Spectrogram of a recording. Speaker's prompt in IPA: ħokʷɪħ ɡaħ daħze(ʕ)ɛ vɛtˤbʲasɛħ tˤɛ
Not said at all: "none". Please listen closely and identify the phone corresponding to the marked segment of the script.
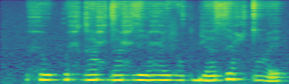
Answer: ʕ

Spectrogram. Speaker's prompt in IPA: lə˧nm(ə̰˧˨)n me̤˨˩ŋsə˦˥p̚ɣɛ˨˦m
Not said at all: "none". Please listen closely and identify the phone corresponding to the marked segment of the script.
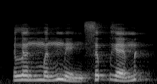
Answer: ə˨˦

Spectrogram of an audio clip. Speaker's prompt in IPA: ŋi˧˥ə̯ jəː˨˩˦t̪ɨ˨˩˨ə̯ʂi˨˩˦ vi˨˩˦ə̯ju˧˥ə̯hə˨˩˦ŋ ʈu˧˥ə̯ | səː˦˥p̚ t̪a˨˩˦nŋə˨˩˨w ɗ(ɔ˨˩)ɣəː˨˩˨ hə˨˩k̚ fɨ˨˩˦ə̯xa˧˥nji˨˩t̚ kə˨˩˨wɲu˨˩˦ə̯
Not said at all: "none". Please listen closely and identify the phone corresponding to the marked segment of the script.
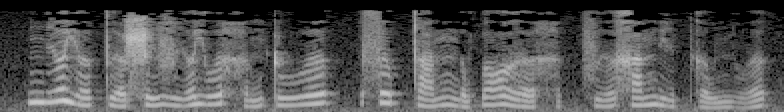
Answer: ɔ˧˥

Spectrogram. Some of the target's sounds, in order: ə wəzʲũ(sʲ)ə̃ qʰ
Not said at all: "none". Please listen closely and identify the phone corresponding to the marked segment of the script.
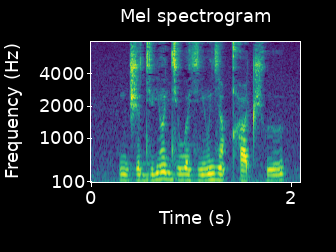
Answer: zʲ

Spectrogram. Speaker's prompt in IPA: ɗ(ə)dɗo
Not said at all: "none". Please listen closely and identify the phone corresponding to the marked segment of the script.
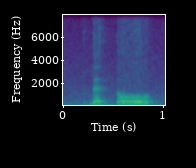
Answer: ə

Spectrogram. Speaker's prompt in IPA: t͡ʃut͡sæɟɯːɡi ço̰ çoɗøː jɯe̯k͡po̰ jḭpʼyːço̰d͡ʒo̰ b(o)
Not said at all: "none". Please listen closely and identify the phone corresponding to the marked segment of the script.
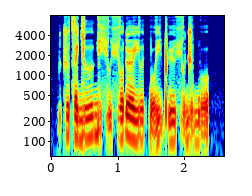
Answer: o̰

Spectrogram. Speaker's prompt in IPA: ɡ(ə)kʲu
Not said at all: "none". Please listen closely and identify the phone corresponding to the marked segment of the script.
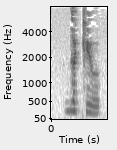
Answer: ə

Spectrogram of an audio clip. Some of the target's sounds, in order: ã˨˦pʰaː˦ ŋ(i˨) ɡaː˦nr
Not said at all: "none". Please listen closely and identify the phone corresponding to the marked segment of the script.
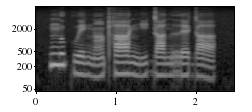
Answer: i˨˦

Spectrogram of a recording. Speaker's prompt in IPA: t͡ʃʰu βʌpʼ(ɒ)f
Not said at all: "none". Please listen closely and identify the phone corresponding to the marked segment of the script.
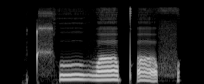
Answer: ʌ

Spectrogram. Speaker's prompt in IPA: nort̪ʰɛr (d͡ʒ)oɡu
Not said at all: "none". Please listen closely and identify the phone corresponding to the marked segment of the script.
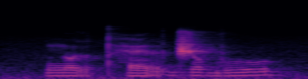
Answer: d͡ʒ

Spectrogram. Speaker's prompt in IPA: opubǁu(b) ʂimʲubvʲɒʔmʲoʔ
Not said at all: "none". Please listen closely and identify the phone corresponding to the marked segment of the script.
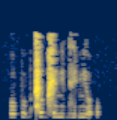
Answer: b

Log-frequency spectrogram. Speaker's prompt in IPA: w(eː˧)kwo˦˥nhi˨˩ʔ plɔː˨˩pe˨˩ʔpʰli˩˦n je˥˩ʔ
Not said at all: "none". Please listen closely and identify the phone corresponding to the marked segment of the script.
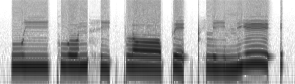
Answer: iː˧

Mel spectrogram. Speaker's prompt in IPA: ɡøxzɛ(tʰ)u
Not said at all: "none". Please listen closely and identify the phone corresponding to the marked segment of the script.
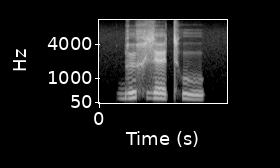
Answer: tʰ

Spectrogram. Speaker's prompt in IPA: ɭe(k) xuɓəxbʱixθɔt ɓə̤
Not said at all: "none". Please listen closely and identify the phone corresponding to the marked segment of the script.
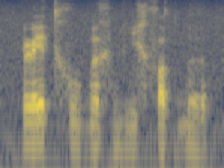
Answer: t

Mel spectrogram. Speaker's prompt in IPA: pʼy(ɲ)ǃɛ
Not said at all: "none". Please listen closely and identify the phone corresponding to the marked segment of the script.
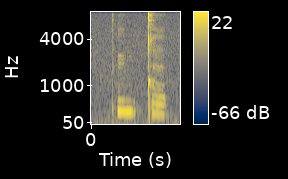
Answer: m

